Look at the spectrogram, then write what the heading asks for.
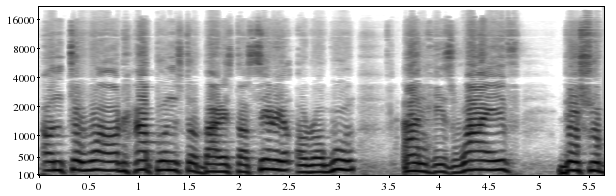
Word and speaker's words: Orogwu: His name is Barrister Cyril Orogwu. Cyril Orogwu. Orogwu is spelled O-R-O-G-W-U.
